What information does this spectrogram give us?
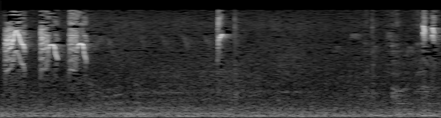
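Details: Van Hasselt's sunbird, a kept bird: three quick, very high, thin chirps open the song, followed by a few scattered sharp tweets over a low background hum.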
